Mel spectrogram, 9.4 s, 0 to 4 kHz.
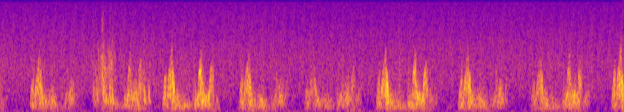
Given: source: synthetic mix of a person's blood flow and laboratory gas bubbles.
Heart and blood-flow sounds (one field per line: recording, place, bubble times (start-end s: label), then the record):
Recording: Doppler ultrasound of blood flow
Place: precordium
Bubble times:
1.41-1.77 s: bubbles
2.09-2.29 s: bubbles
From the record:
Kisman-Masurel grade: 121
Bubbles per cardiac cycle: 1 to 2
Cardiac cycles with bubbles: 10 to 50%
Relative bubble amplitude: barely perceptible (0.100 to 0.250)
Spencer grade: 2 (many but less than half of the cardiac periods contain bubble signals, singularly or in groups)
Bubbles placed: only in the low amplitude regions of the cardiac cycle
